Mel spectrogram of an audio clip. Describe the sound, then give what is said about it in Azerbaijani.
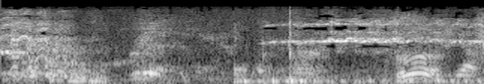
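A horse whinnies at a livestock market. Its neighs rise above a steady bed of noise and people talking nearby. “Bazarda heyvanlar satılan yerdə at satanlar da var.”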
